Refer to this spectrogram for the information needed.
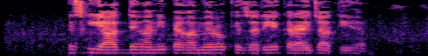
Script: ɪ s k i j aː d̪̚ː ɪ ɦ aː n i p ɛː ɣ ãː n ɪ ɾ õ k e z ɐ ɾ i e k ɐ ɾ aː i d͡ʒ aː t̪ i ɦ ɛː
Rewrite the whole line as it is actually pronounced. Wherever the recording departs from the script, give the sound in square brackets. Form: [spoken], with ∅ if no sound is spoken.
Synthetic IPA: ɪ s k i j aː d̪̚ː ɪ ɦ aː n i p ɛː ɣ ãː [m] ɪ ɾ õ k e z ɐ ɾ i e k ɐ ɾ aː i d͡ʒ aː t̪ i ɦ ɛː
